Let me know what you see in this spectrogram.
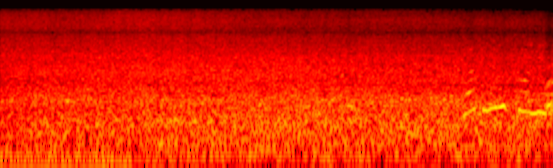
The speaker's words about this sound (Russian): У нас сейчас хорошие волны, друзья. Давайте мы, знаешь, туда посмотрим, какие волны у нас на океане, чтобы ребята могли посмотреть.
